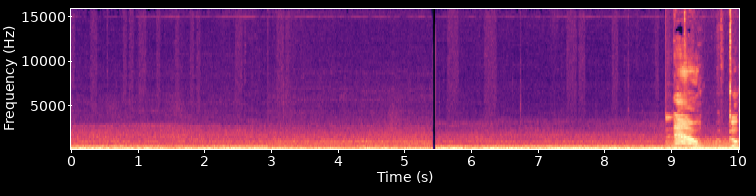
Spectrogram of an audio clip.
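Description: Steady road and tyre noise inside the cabin of a Honda e electric car on the move, a low, even rumble. It drops out for an instant about halfway through.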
